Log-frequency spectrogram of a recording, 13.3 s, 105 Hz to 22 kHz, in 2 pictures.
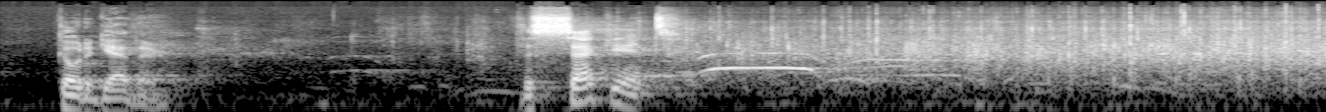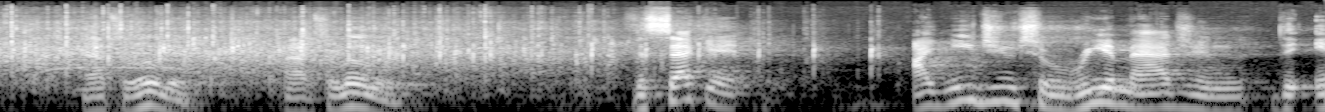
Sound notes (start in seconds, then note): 5.1 applause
